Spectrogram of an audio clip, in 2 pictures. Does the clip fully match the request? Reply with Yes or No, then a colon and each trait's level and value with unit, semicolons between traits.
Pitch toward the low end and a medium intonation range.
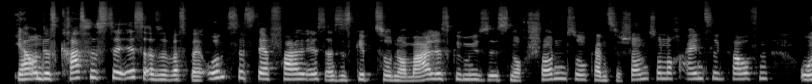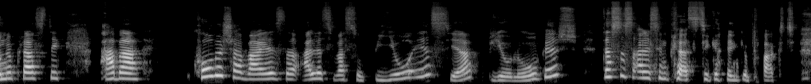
No: very high, 250 Hz; average, 4.1 semitones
